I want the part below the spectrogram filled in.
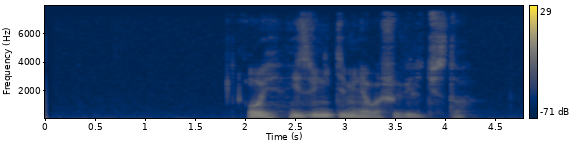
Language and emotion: Russian, sad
